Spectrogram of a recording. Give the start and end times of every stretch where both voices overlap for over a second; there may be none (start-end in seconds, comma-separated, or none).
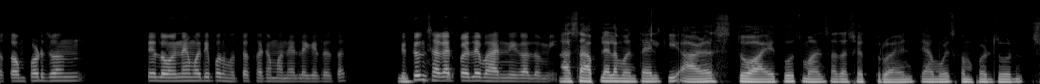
none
